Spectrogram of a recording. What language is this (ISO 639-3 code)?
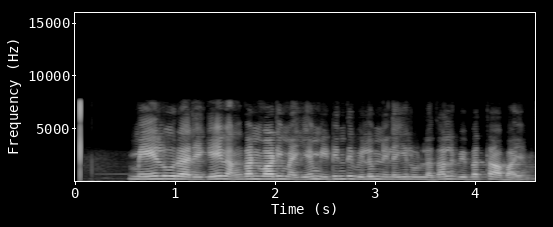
tam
